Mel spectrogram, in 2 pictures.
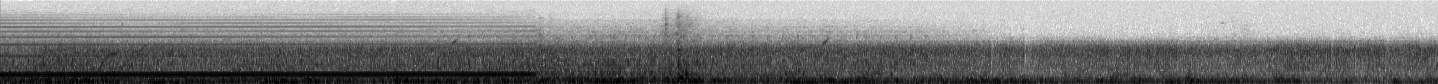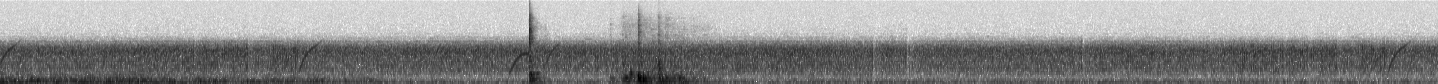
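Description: Wind rushes softly past a glider's canopy.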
